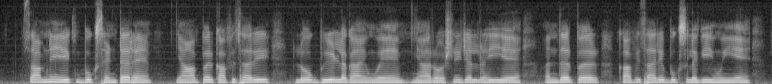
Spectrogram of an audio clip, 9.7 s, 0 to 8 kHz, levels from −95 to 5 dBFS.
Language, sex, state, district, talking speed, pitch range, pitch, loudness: Hindi, female, Uttar Pradesh, Hamirpur, 170 wpm, 200-215 Hz, 205 Hz, -15 LUFS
